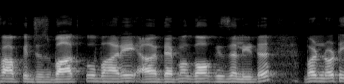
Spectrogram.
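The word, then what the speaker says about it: demagogue: تلفظ دیکھ لیجئے گا DEMAGOGE، ڈیماگوگ.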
